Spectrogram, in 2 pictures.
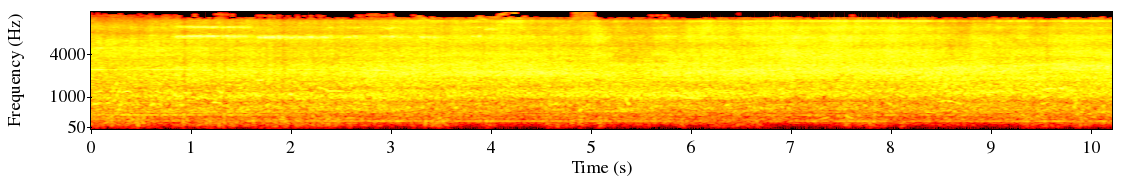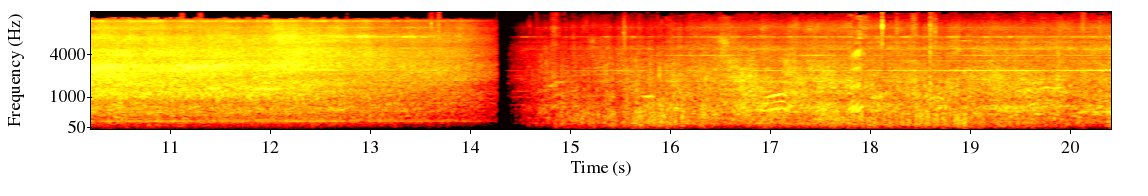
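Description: Jet engines of a SWISS Bombardier CS100 (A220-100) taxiing close by, its Pratt & Whitney geared turbofans giving a steady loud rush with a faint whine. The sound cuts off abruptly about 14 seconds in, followed by quieter jet noise and faint voices.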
